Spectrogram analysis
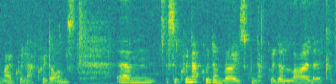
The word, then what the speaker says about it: quinacridone: watch the video but I realized I'm not pronouncing my quinacridone so quinacridone rose connect with a lilac or violet Rose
